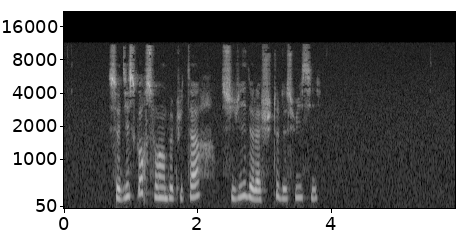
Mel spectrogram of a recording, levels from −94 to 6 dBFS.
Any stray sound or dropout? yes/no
no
